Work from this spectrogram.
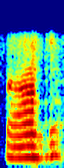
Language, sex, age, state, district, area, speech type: Hindi, female, 30-45, Madhya Pradesh, Gwalior, rural, conversation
